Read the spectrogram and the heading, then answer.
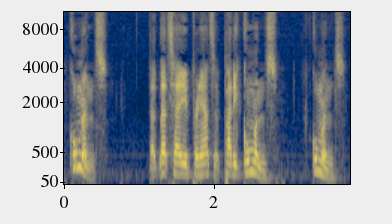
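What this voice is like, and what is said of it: Put-on South African accent, like Kevin Pietersen. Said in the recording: “I don't know if you're trying to do like a South African accent. ... if you close your eyes, it's almost as if I'm talking to Kevin Peterson.”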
